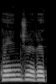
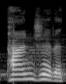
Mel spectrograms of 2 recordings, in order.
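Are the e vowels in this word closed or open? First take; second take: closed; open. First: The e vowels are pronounced closed. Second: The e vowels are pronounced open. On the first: The speaker calls it right. "Halbuki hepsinin kapalı olması lazım" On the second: The speaker calls it wrong. "Bakıyorum hep bu E'ler açıldı böyle"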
